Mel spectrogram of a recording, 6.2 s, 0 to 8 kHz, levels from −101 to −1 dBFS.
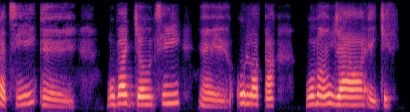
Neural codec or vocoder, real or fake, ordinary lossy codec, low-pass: codec, 16 kHz, 1 kbps, FunCodec, trained on LibriTTS, 50 frames a second; fake; Opus, 32 kbps; 7.2 kHz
